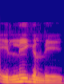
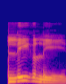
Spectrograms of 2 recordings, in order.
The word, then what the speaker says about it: illegally: Many of them were there illegally, 직역을 하게 되면 불법으로 거기에 있습니다가 되겠고요. 의역을 하게 되면 불법 체류 중이라고 할 수 있겠습니다. illegally 내용적으로는 불법적으로 체류하고 있다라는 내용이 되겠는데요. 발음적으로는 legally와 거의 구별이 되지 않습니다.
